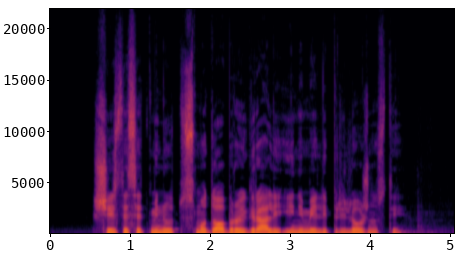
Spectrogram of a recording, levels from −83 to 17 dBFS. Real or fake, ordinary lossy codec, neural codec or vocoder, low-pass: real; none; none; none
